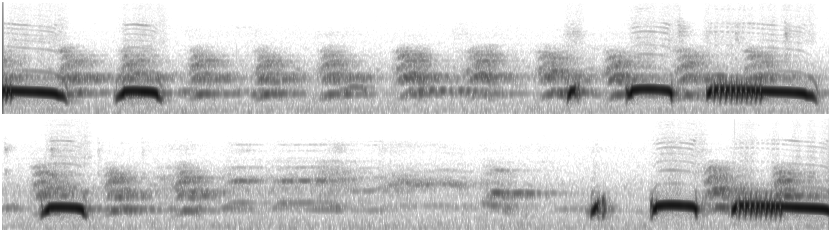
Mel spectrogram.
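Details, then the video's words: Spotted dove lure calling in the morning to provoke fights: loud, hollow coo phrases repeated, overlapped by quieter, rapid answering coos from other doves, a brief lull, then the loud phrase returns. "tiếng chim cu gáy mồi kích bổi buổi sáng kích bổi nhanh nổi [ thúc đấu + gáy gọi ] cu cườm gáy gọi"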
